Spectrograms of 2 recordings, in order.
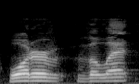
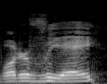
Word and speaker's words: Watervliet: Watervliet? Remember that one? I couldn't figure out how to pronounce it. Watervliet, but it was Watervliet is what people are telling me.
